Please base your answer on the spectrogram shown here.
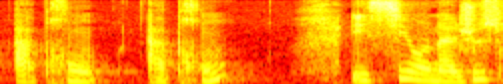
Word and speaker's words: apprend: On a le D également qu'on ne le prononce pas. Apprend.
